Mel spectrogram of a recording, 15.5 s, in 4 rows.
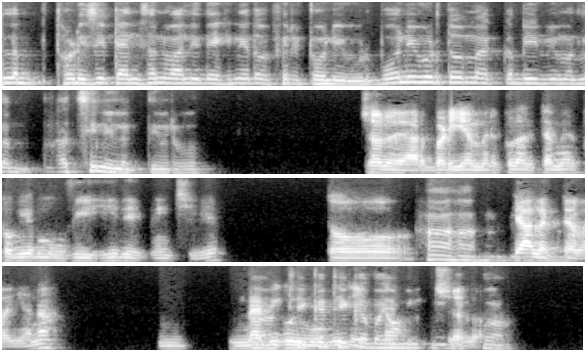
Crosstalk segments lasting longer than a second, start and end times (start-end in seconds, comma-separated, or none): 13.3-14.9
